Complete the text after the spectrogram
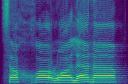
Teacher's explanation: سخ، آگے را ہے، را کو موٹا پڑھیں گے، را کے اوپر زبر ہے تو یہ پر یعنی موٹا پڑھا جائے گا، سخر لنا۔ اس کو باریک رالانا ایسے نہیں پڑھنا، موٹا پڑھا جائے گا۔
